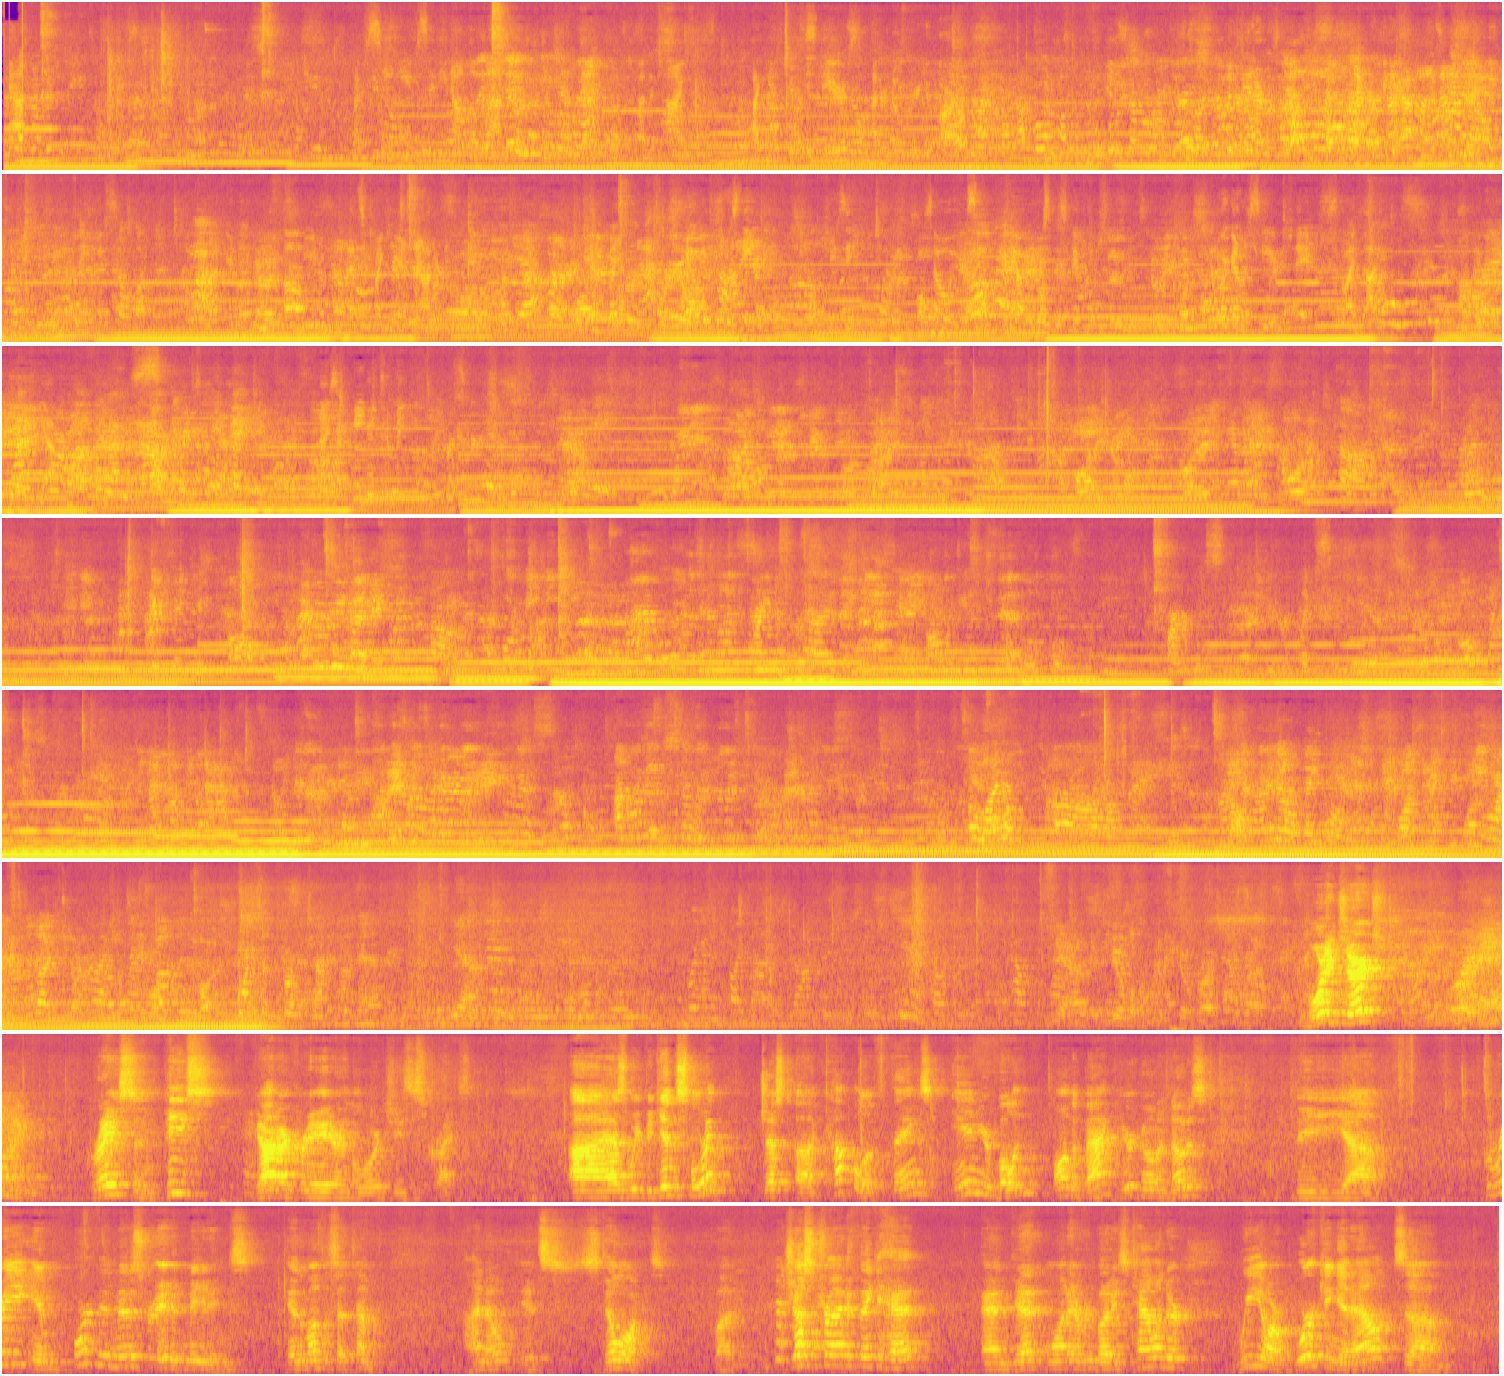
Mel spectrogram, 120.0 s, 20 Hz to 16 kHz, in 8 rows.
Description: We welcome you to either virtual or in-person worship on Sunday, August 22, 2021 at 10am!
Sermons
